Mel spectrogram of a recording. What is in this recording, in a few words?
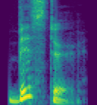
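"bistre", British English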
